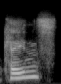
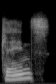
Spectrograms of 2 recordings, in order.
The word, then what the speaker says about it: Keynes: economy and lightning overview so canes pronounced King I'm sorry k e y m yes pronounced Keynes in the 1930s from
